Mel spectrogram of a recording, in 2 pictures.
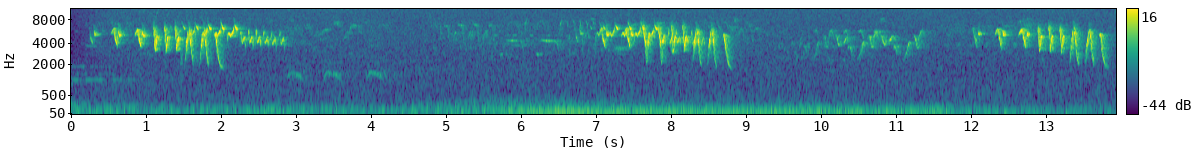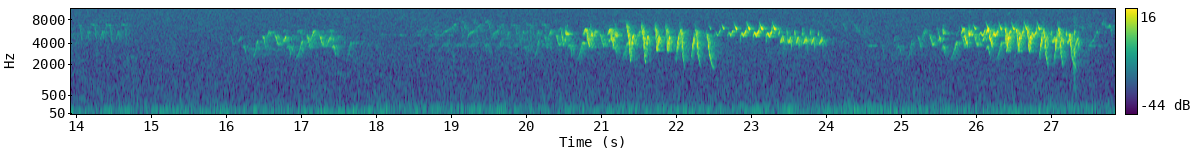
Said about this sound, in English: Fortunately, a couple days earlier, I recorded a singing male northern water thrush at St. John Point Nature Preserve with an automated recording unit.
